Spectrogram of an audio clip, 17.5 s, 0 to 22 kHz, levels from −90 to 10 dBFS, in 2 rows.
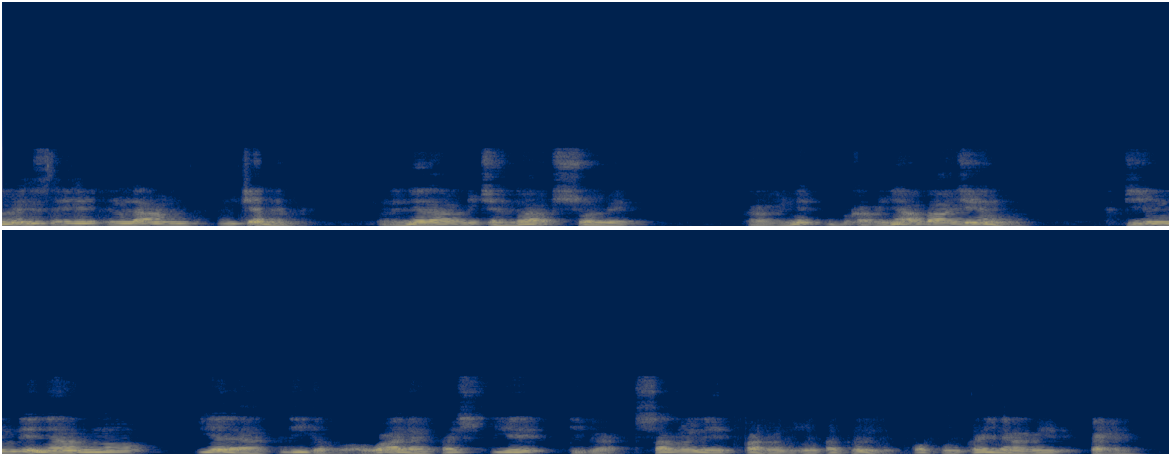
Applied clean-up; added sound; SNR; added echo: neural mask model DeepFilterNet 3.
